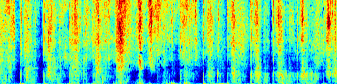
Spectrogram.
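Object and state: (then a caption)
Himalayan salt block scratched and tapped. Long nails scratch and tap fast on a large, flat, solid pink Himalayan salt block. The result is a dense, gritty rasp with bright, hissy highs, broken by quick, sharp taps that carry a dull low thump and die away almost at once.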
